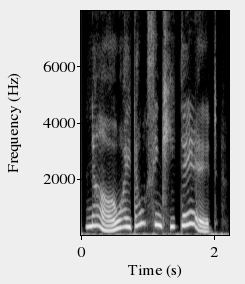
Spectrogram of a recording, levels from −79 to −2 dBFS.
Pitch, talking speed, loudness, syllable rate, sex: 295 Hz, 160 wpm, -14 LUFS, 3.1 syllables/s, female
